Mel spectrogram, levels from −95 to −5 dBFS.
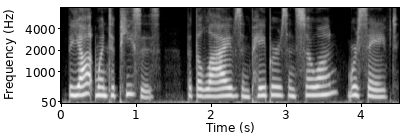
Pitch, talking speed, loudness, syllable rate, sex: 245 Hz, 200 wpm, -18 LUFS, 5.2 syllables/s, female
